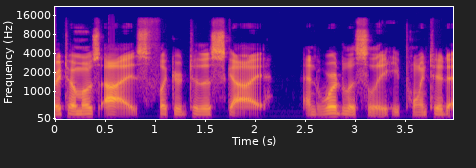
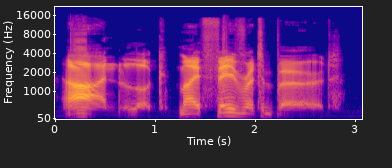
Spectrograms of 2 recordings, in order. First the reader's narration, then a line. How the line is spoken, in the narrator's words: chuckled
